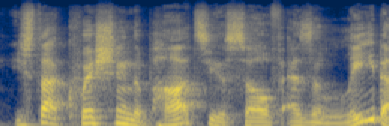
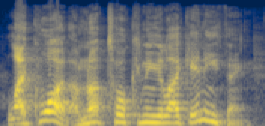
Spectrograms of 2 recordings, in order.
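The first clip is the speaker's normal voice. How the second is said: high, loud, rapid retort; defending back; 8 semitones higher, 5 dB louder, faster than usual. Retold or imitated. Husband defends back at his wife, acted irritation. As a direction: fire the denial straight back, indignant. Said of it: "now we defend back".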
